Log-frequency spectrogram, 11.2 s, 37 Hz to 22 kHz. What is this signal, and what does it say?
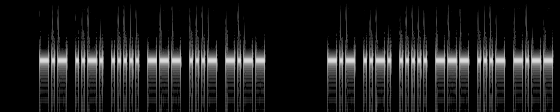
Morse code, heard as a keyed tone, about 21 wpm, 700 Hz. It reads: KF5OVY KF5OVY
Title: USA Call Signs - 6 Characters - Repeated 2x - 20wpm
